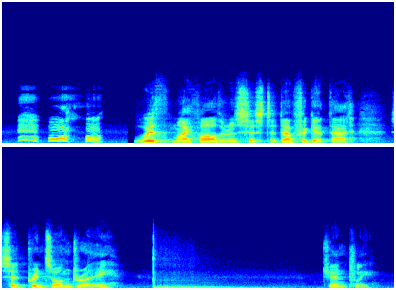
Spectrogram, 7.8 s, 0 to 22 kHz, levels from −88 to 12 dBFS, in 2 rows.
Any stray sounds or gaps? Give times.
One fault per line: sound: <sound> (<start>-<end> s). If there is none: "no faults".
sound: laugh (0.1-1.0 s)
sound: thud (5.4-6.9 s)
